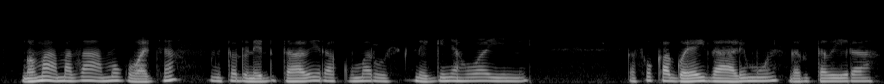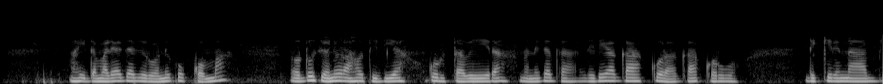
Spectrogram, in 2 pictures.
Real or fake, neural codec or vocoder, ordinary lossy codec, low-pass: real; none; none; 3.6 kHz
